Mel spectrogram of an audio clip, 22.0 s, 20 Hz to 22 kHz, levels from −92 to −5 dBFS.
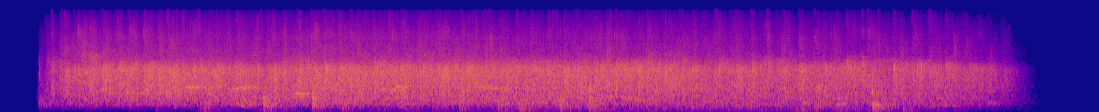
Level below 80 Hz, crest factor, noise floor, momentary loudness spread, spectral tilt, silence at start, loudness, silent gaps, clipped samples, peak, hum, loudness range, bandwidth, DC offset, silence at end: -72 dBFS; 18 dB; -74 dBFS; 6 LU; -1.5 dB/octave; 0.8 s; -32 LUFS; none; under 0.1%; -16 dBFS; none; 5 LU; 17 kHz; under 0.1%; 1.65 s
